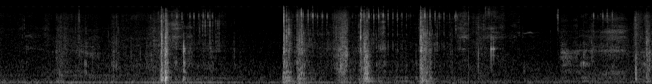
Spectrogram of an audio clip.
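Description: Camera being picked up and repositioned by hand: a series of sharp handling knocks and rustles against the microphone, with footsteps on grass and dry leaves.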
